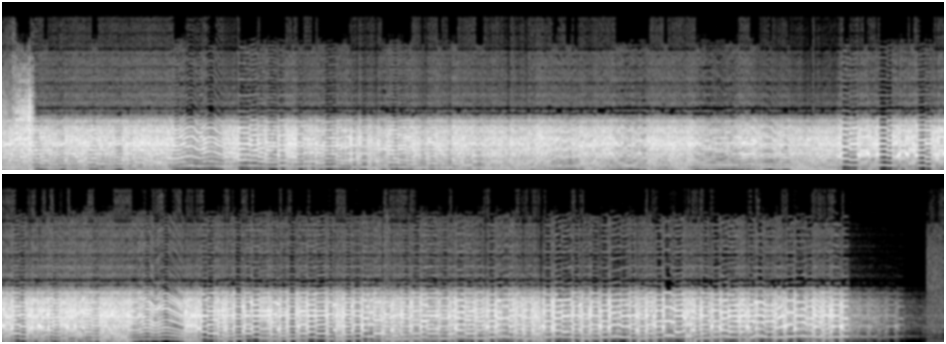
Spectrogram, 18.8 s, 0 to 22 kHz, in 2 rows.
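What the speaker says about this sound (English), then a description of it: "That's the lead guitar sound." Lead electric guitar played through a Jason Maynard Zakk Wylde amp boosted by a Boss SD1 overdrive pedal, with sustained, bending distorted notes and vibrato across a long solo passage that stays loud throughout, with no talking.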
